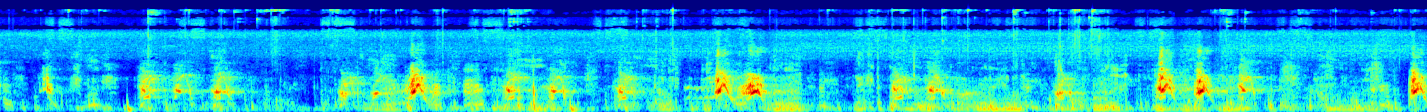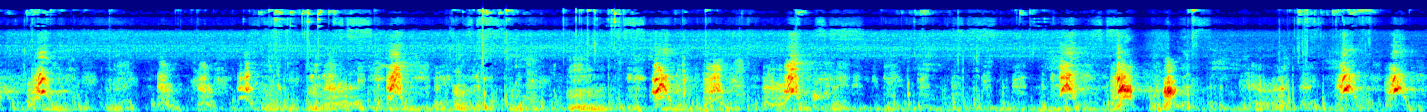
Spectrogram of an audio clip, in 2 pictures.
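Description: Bully-breed dog barking over and over in short, sharp, irregular bursts, worked up by a toy held above it.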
